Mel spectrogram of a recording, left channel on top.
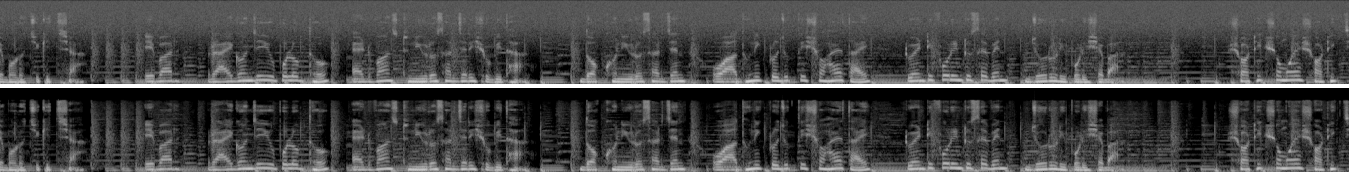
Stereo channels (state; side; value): noise; left; hiss, 4 dB below the sound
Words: বড় চিকিৎসা। এবার রায়গঞ্জেই উপলব্ধ অ্যাডভান্সড নিউরোসার্জারি সুবিধা। দক্ষ নিউরোসার্জন ও আধুনিক প্রযুক্তির সহায়তায় 24x7 জরুরি পরিষেবা। সঠিক সময়ে সঠিক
